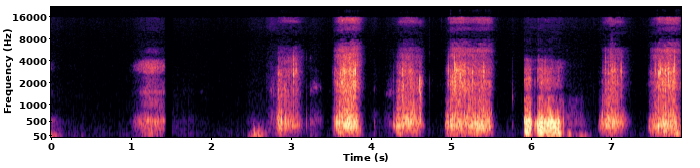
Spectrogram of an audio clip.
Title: Wet cold sneezes 🤧 am sick again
